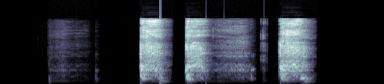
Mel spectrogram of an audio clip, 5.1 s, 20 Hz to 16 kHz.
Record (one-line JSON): {"three_cough_length": "5.1 s", "three_cough_amplitude": 31358, "three_cough_signal_mean_std_ratio": 0.36, "survey_phase": "beta (2021-08-13 to 2022-03-07)", "age": "45-64", "gender": "Male", "wearing_mask": "No", "symptom_cough_any": true, "symptom_runny_or_blocked_nose": true, "symptom_fever_high_temperature": true, "symptom_change_to_sense_of_smell_or_taste": true, "symptom_loss_of_taste": true, "symptom_other": true, "symptom_onset": "3 days", "smoker_status": "Never smoked", "respiratory_condition_asthma": false, "respiratory_condition_other": false, "recruitment_source": "Test and Trace", "submission_delay": "1 day", "covid_test_result": "Positive", "covid_test_method": "RT-qPCR", "covid_ct_value": 15.4, "covid_ct_gene": "ORF1ab gene", "covid_ct_mean": 15.9, "covid_viral_load": "6300000 copies/ml", "covid_viral_load_category": "High viral load (>1M copies/ml)"}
